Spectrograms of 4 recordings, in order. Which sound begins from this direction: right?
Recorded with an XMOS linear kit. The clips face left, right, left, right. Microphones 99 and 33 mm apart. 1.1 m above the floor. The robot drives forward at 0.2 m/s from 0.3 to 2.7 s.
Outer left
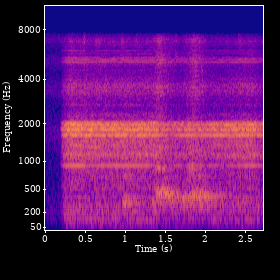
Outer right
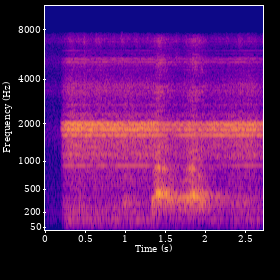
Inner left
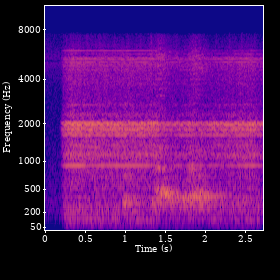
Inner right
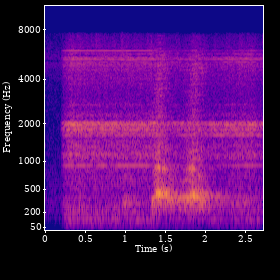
A whoosh, at 1.3 s.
